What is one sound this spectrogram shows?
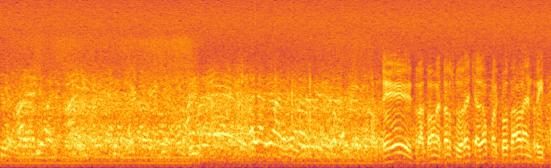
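A large crowd cheers and murmurs in a big hall.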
